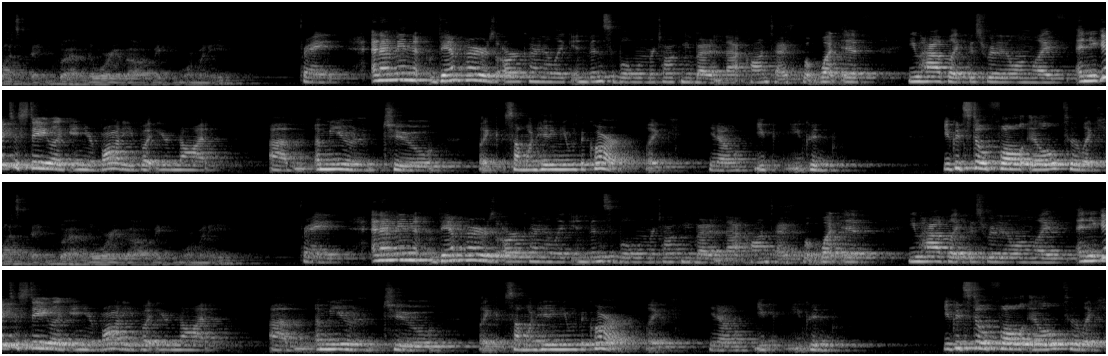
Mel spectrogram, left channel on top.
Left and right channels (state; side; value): normal; both; correlation 0.85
